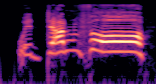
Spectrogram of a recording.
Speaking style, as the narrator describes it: he moaned as the ceiling sagged

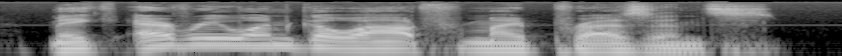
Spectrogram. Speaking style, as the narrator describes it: Joseph was no longer able to control himself, so he cried out

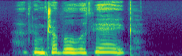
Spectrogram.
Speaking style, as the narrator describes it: Draco quietly took Harry's wrist and said

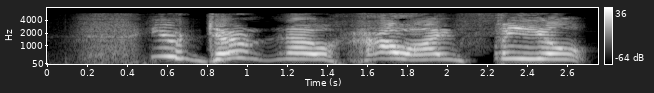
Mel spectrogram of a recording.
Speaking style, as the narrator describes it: Harry roared

